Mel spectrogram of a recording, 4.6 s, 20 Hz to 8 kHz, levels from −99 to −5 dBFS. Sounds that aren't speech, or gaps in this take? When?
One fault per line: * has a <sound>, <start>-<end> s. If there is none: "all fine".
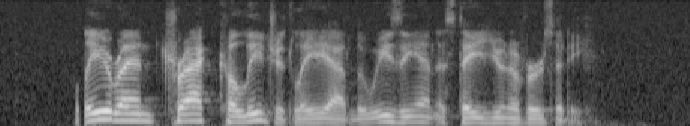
* has a dropout, 0.5-0.6 s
